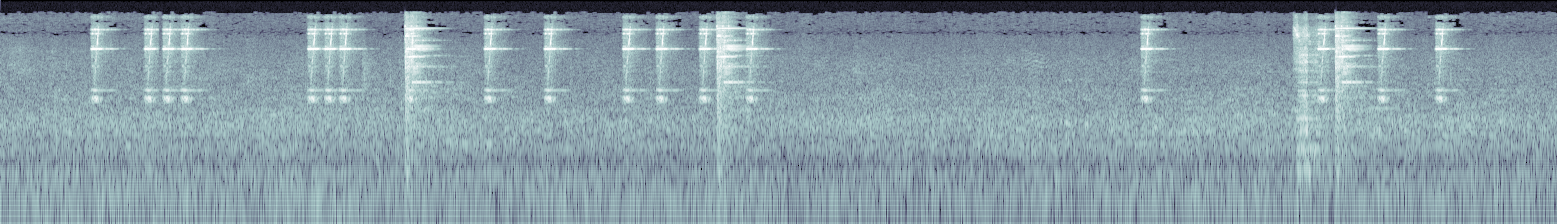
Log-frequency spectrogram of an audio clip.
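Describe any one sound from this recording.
Short electronic menu blips sound as selections change.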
